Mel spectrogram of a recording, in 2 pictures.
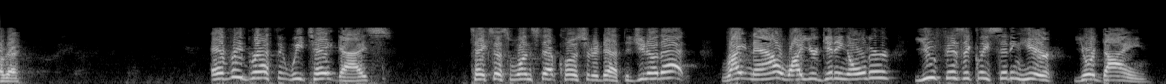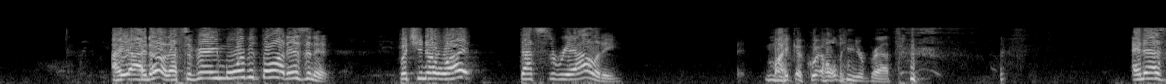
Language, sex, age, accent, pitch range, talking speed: English, male, 40-59, American, 185-265 Hz, 140 wpm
